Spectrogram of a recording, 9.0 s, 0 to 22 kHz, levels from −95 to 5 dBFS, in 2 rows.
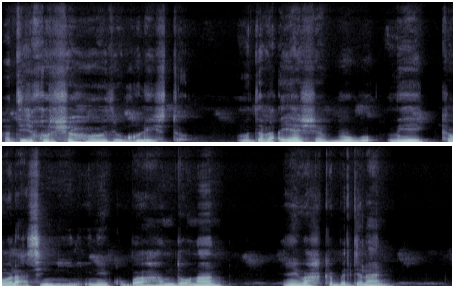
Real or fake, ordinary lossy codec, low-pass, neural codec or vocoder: real; none; none; none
